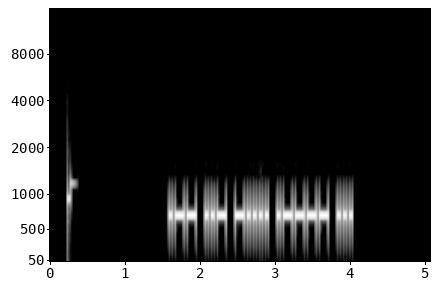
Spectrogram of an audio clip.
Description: Morse code, heard as a keyed tone, about 30 wpm, 700 Hz. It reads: WU61S
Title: Five Challenging Letter-Number Combinations 30wpm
